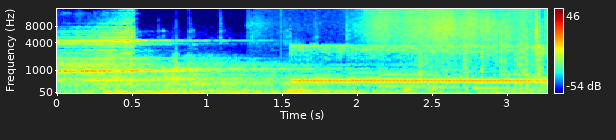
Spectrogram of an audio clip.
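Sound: telephone dialing and ringing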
